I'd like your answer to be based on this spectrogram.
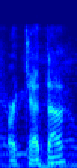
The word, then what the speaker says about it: Arteta: I'm going with Arsenal FC manager Mikel Arteta. Arteta? – Yep.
